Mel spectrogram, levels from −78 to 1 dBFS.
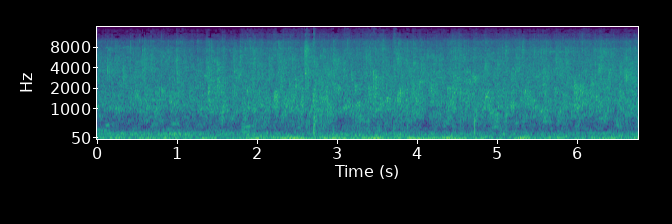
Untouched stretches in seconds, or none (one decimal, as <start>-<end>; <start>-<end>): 0.0-6.8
